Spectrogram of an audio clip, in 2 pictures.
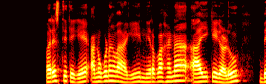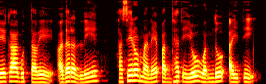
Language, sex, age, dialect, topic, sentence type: Kannada, male, 60-100, Central, agriculture, statement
